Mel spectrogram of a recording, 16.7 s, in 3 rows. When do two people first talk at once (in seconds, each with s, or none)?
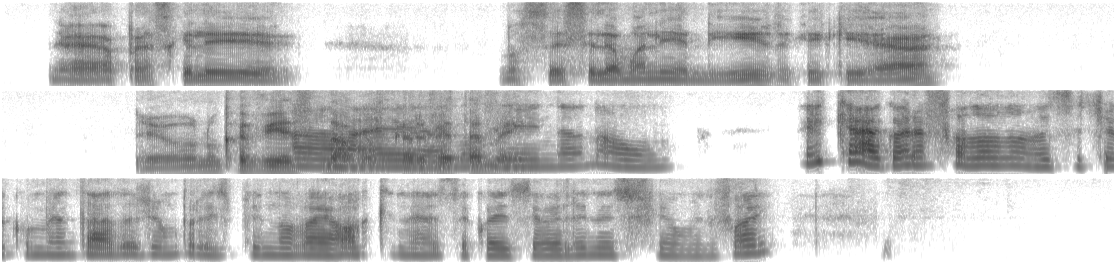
7.0 s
